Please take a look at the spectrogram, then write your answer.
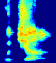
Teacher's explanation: For instance, in the phrase would you, the D in would and the Y sound in you can merge, resulting in a pronunciation like would-ja. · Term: coalescent assimilation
